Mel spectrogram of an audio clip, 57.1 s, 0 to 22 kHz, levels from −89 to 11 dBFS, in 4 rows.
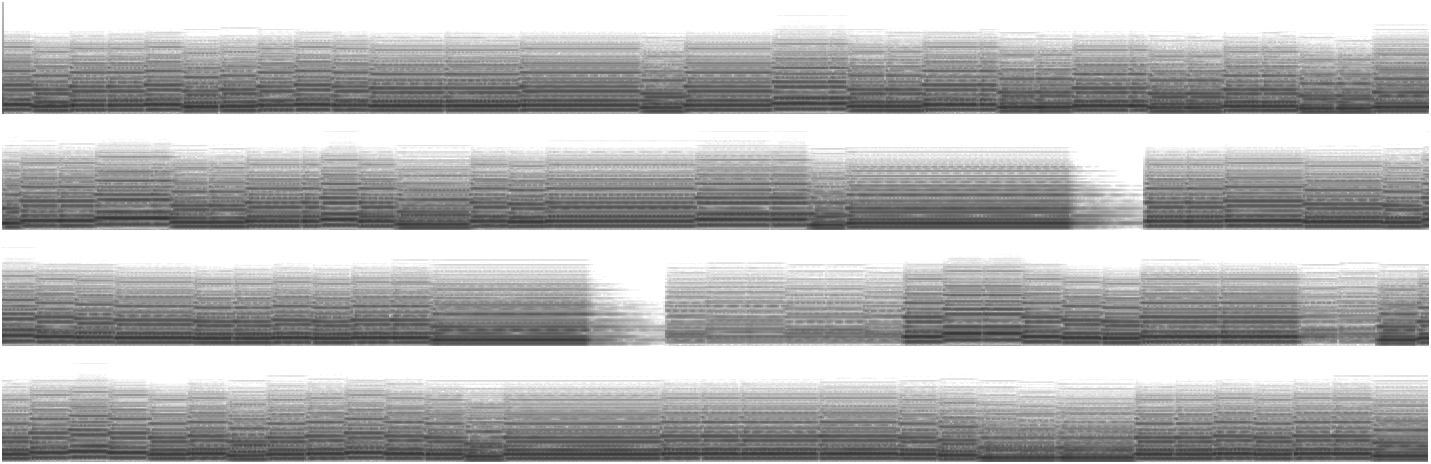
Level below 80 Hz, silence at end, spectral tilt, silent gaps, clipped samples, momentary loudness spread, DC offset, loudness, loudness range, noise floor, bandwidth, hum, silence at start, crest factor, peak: -48 dBFS; 0 s; -9.5 dB/octave; none; under 0.1%; 2 LU; under 0.1%; -15 LUFS; 2 LU; -45 dBFS; 6 kHz; none; 0 s; 12 dB; -2 dBFS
